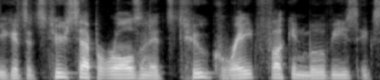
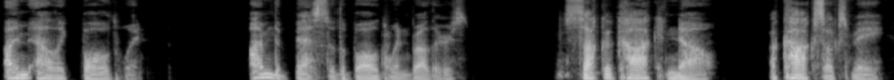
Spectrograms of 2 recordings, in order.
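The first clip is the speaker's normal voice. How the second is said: low, hushed, self-important star; mock a smug actor in a low, quiet voice; low, measured mocking impersonation; Alec Baldwin; 5 semitones lower, 7 dB quieter than usual. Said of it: "He just talks like this".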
